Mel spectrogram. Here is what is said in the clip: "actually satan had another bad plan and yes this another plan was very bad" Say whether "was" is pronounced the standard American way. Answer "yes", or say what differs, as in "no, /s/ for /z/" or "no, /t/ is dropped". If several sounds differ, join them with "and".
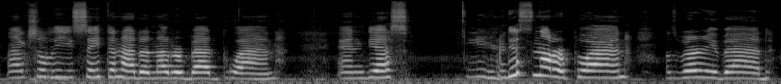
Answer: yes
